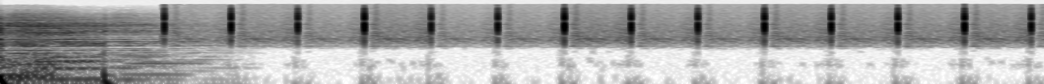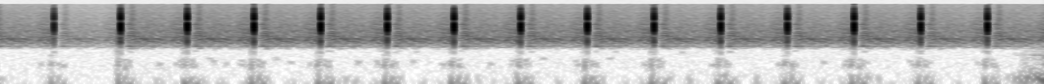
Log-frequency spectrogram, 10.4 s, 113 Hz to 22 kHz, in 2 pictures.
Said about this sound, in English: The first recording of SuperCam's laser firing on a rock target on Mars came on Sol 12. The target was about 10 feet away from the rover. In this recording, what you hear is the first time we've used the laser and listened to it on Mars.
